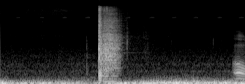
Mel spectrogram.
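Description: A scoped air rifle firing one sharp shot about a second in.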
